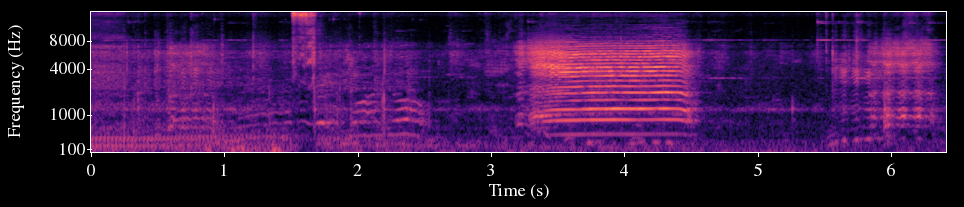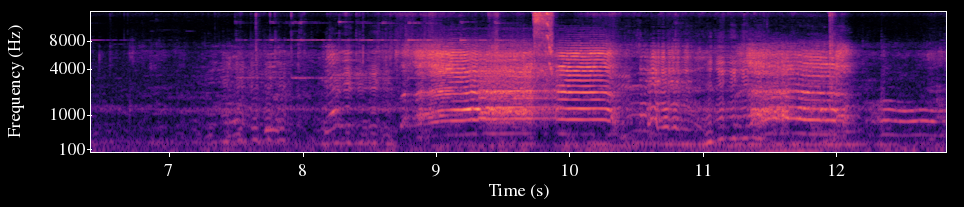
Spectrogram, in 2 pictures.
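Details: Barbari goats on an Etawah, Uttar Pradesh farm: two loud, tonal bleats, the first about a second long and the second longer and wavering, with people talking quietly and faint softer bleats in between.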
